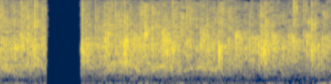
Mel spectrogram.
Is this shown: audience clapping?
yes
